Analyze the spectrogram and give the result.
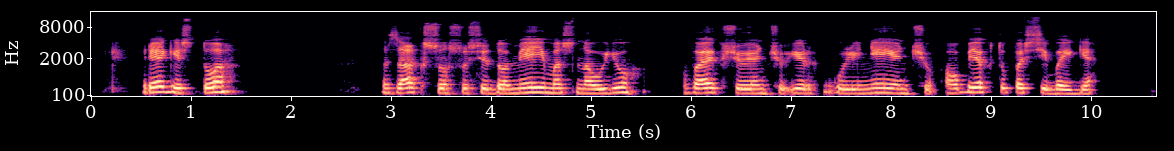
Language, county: Lithuanian, Utena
